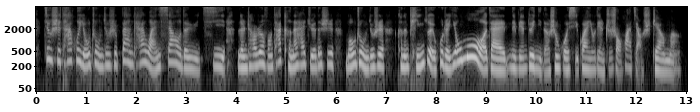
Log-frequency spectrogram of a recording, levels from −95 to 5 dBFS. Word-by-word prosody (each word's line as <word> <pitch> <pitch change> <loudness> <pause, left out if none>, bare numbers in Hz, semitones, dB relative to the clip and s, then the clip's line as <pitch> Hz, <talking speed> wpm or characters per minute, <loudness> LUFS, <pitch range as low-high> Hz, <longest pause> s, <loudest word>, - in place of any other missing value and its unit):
就 310 -1 0
是 275 -2 -1
他 270 +2 -4
会 280 -1 -2
有 205 0 +1
种 210 -4 -3
就 215 +2 -4
是 225 +1 -4
半 245 +2 -4
开 240 +4 -5
玩 190 -8 0
笑 240 +1 -2
的 180 -2 -1
语 160 -3 -3
气， 185 +2 -3 0.2
冷 180 -1 +2
嘲 200 +1 -2
热 235 +1 +3
讽。 195 -3 -3
他 245 +6 -2
可 205 -9 -3
能 190 +3 +1
还 220 +1 -3
觉 190 -4 -1
得 215 - -3
是 225 0 -3 0.2
某 195 +5 +2
种 215 -8 +2
就 185 - 0
是 195 0 +2 0.2
可 195 - -4
能 185 +1 +3
贫 190 +4 0
嘴 240 -9 +4
或 240 +10 -1
者 180 - +3
幽 235 +11 +3
默， 330 - +8
在 160 -3 +4
那 180 - 0
边 170 0 -4
对 195 0 +4
你 170 -4 -6
的 140 +1 -8
生 185 +4 0
活 165 -2 -1
习 160 - -2
惯 170 0 -1
有 160 +1 -7
点 155 -4 -7
指 - - -9
手 - - -3
画 185 +5 -3
脚， - - -7
是 - - -6
这 165 - -1
样 145 -2 -1
吗？ 140 +2 -5
195 Hz, 265 characters per minute, -30 LUFS, 170-230 Hz, 0.2 s, 默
